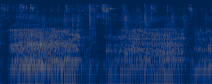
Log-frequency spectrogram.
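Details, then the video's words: Dogs growling while fighting over a rope toy: a continuous, low, rumbling growl that swells over the first second and a half, dips briefly, then carries on steadily with small breaks to the end. "Vicious Dogs Fighting Over Rope Toy"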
